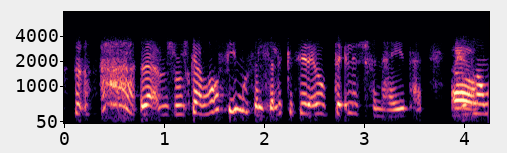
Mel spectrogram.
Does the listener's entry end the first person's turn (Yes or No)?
No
